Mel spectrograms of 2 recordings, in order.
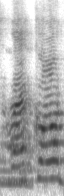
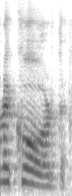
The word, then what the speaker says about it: record: But generally speaking, the noun has the stress on the first or second syllable and the verb on the last syllable. For example... yes, record and record. The record, record, to record.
